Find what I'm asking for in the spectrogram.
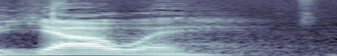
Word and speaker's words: Yahweh: It was just basically capital YHWH, say Yahweh.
